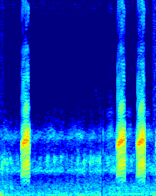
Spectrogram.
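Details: In Tokyo, a male Japanese tree frog inflates its throat and gives short, harsh, high-pitched "geh-geh" croaks in quick bursts over a soft hum; the species breeds April–August and calls before rain.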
